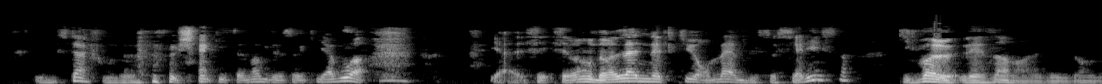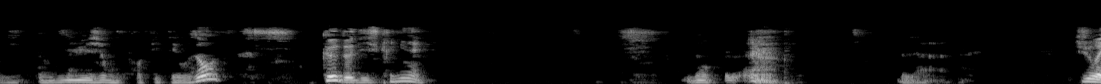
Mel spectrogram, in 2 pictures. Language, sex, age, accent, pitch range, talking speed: French, male, 50-69, French, 80-105 Hz, 105 wpm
